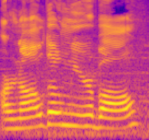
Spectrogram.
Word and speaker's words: Arnaldo Mirabal: So we've got Arnaldo Mirabal, right?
